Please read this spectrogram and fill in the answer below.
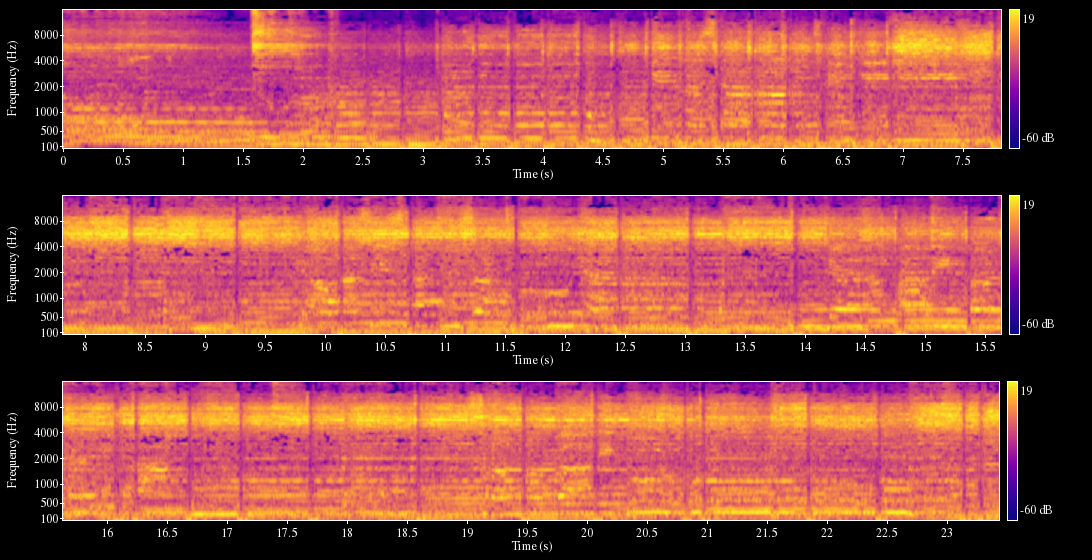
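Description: Pop-rock band playing live through a concert PA: electric guitar, bass and drums, with singing.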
